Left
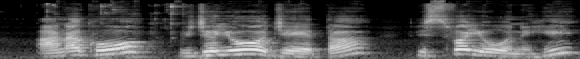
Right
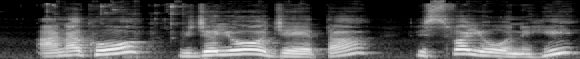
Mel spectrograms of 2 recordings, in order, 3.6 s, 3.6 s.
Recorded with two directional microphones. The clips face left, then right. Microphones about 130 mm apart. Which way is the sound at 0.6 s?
10° right (ahead or behind).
